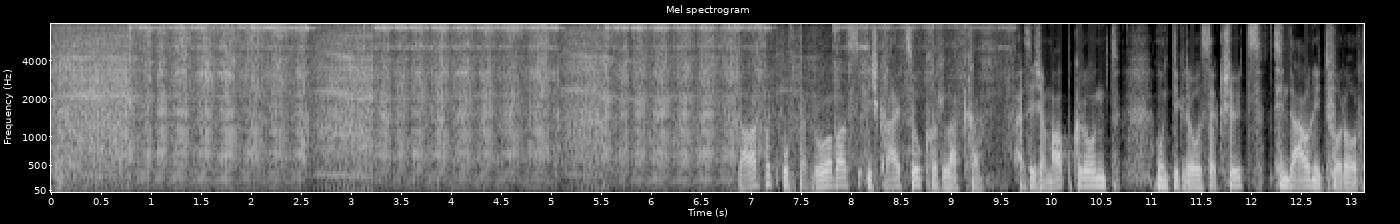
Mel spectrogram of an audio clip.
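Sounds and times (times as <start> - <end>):
small powered compactor pounding: 0.2 - 9.6
speech: 6.9 - 13.1.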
